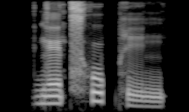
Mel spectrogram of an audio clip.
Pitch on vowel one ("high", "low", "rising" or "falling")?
high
